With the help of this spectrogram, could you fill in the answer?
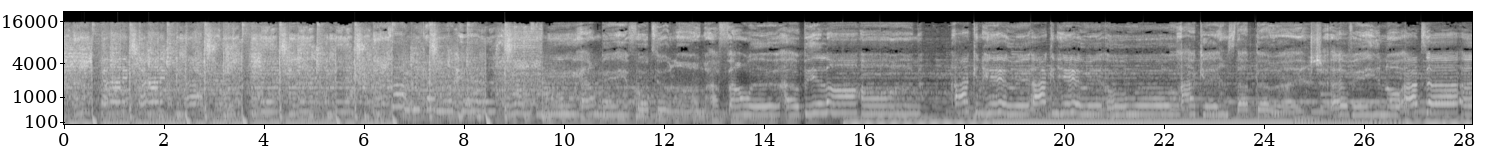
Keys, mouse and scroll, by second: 0.9 alt+scroll up 1, 1.4 click, 2.1 alt+scroll down 1, 3.1 click, 5.5-5.9 alt+scroll down 1, 6.3-7.9 drag, 10.0 click, 10.2-10.9 alt+scroll up 2, 10.9 click, 12.4 alt+scroll up 1, 12.8 click, 13.5 alt+scroll down 1, 14.1 ctrl+g, 15.6-16.0 alt+scroll down 2, 16.0-16.9 alt+scroll up 2, 16.9-18.3 drag, 18.3-19.0 alt+scroll up 2, 19.0-22.0 drag, 22.0 ctrl+shift+], 23.4-24.8 drag, 24.8-25.4 alt+scroll down 2, 25.4-26.1 alt+scroll up 2, 26.1 click, 27.4 alt+scroll down 1.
